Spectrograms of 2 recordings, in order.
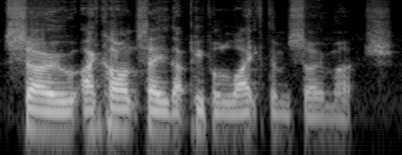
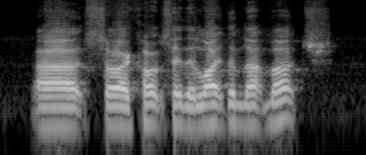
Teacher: my voice goes a bit lower at the end and it just indicates that i finished speaking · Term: lower your intonation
